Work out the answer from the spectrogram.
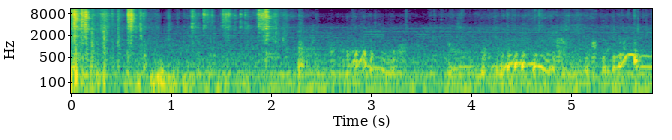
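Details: Pigeons in a loft: sharp clicks and rustling open the recording, then soft, low rolling coos that rise and fall, given in short wavering phrases one after another.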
